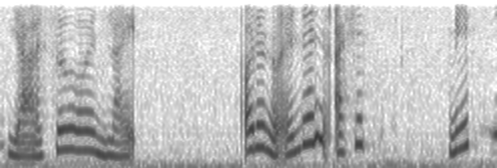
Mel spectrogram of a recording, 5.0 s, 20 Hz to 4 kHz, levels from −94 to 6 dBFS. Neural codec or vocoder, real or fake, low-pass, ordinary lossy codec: codec, 16 kHz, 4 kbps, FunCodec, trained on LibriTTS, 50 frames a second; fake; 3.6 kHz; none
